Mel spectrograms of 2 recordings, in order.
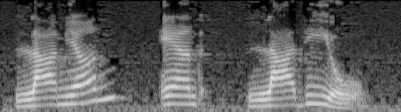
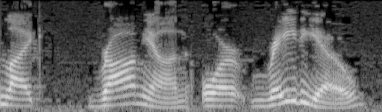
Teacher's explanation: many korean books say it has a sound of r in english but it's actually l in english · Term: lil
